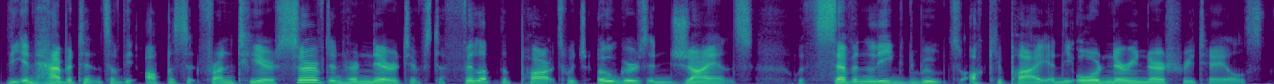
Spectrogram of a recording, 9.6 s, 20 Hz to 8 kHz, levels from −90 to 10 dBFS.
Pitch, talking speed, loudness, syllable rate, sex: 135 Hz, 180 wpm, -25 LUFS, 5.7 syllables/s, male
